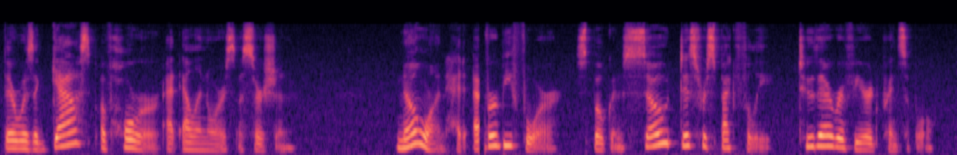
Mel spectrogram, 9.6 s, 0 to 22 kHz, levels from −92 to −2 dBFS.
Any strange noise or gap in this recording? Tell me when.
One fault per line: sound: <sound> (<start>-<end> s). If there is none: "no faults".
sound: dropout (4.8-4.8 s)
